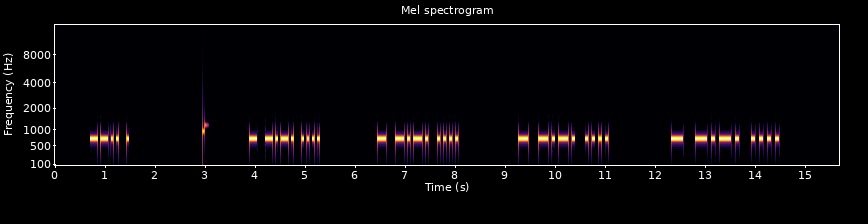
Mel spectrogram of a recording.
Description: Morse code, heard as a keyed tone, about 21 wpm, 700 Hz. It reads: ZE TCH TCH TCH TCH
